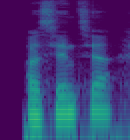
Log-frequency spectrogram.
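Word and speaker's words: Paciência: sagt, okay, komm, Rebic, jetzt bringen wir mal Jovic und dann hat er ähm, Pat Pacienka, Pacienka, wie würde, er, Paciencia, wie würde er ausgesprochen? – Paciencia.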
